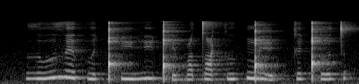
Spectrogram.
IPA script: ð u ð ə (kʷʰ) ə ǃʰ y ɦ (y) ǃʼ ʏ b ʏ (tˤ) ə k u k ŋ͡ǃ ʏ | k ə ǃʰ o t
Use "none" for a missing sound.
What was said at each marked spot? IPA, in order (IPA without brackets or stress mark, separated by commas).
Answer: kʷ, y, tˤ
